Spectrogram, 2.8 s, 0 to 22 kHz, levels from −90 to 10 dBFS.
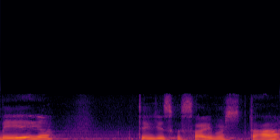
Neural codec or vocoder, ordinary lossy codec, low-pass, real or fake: autoencoder, 48 kHz, 32 numbers a frame, DAC-VAE, trained on Japanese speech; AAC, 48 kbps; 7.2 kHz; fake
